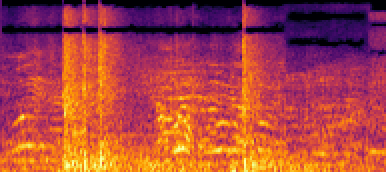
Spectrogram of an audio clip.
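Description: Two sharp balloon pops, about half a second in and again about a second later, as balloons are burst by squeezing them, over voices and laughter in a crowded room.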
